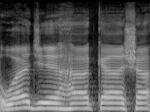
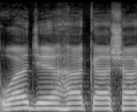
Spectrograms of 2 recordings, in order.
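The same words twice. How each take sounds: Both takes have the same delivery.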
